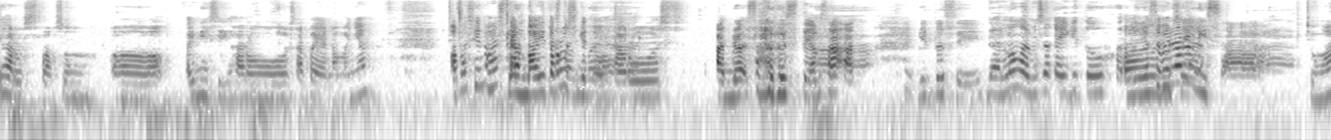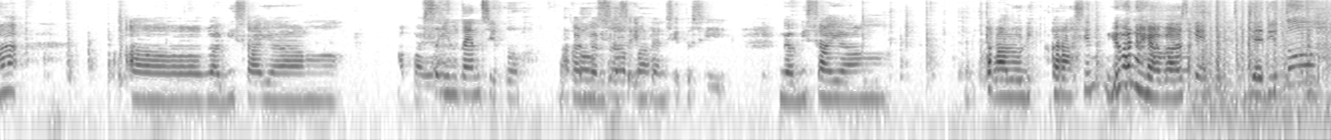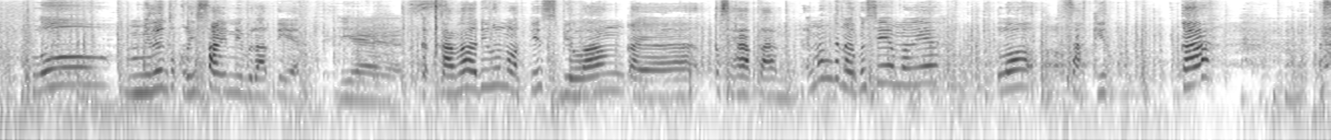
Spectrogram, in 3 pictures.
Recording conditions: background noise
